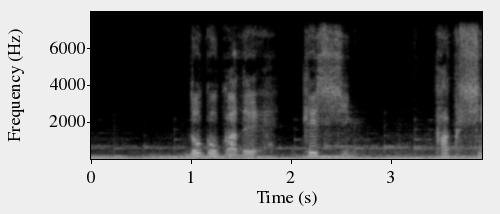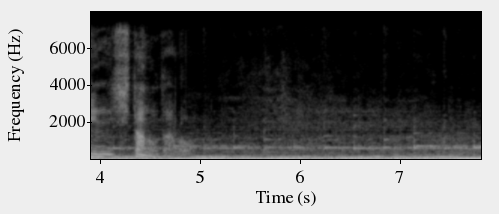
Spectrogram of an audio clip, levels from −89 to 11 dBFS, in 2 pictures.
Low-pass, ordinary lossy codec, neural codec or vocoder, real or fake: 7.2 kHz; none; vocoder, 44.1 kHz, 128 mel bands, Pupu-Vocoder; fake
